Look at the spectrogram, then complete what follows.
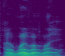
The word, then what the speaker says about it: Orhorhoro: But in the official Clemson pronunciation guide, it's Orhorhoro.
